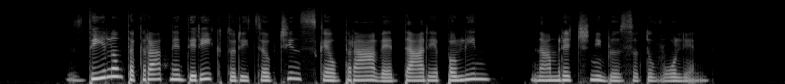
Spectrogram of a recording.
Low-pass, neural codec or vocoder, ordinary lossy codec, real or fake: 19.8 kHz; autoencoder, 48 kHz, 32 numbers a frame, DAC-VAE, trained on Japanese speech; none; fake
